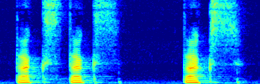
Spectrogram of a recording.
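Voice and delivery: high yappy barks; little dog barking. Acted. Small dog barks at two dogs outside, high yaps. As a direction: yap like a tiny dog.

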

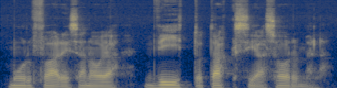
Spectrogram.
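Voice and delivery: usual speaking voice

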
